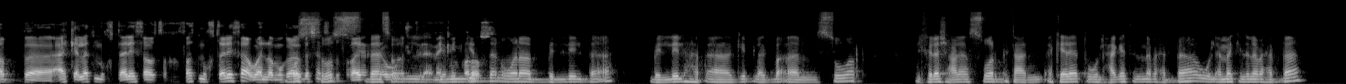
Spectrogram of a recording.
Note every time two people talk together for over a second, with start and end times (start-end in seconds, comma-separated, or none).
2.8-5.0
